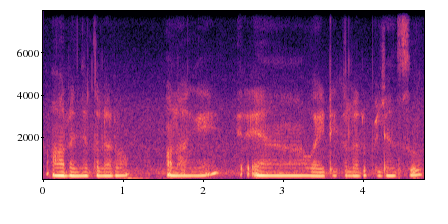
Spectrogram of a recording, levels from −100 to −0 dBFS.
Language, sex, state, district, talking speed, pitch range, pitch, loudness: Telugu, male, Andhra Pradesh, Annamaya, 100 wpm, 180-200 Hz, 185 Hz, -14 LUFS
